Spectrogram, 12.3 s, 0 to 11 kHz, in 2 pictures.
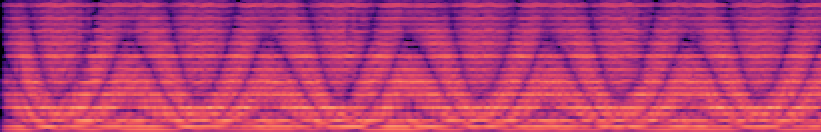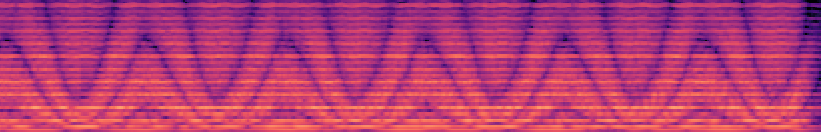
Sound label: maestro ps1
